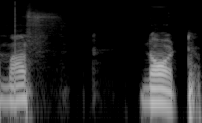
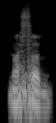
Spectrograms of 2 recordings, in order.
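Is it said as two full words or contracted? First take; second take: full; contracted. First: It is said as two full words. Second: It is said as one contracted word. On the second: "M U S T and apostrophe T"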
